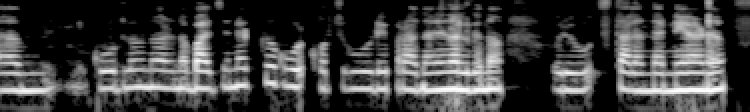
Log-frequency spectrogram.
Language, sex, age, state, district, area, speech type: Malayalam, female, 18-30, Kerala, Kasaragod, rural, spontaneous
